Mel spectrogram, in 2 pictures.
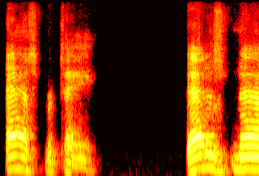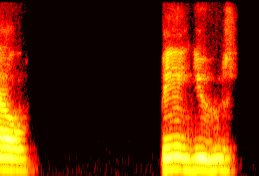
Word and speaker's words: aspartame: Going back, aspartame, that is how you pronounce the artificial sweetener that replaced saccharin because of cancer. It's aspartame.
